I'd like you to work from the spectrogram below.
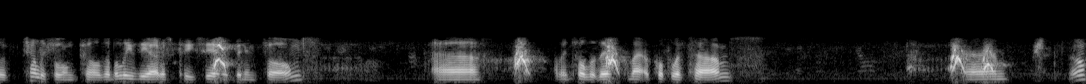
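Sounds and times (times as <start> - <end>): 
speech: 0.0 - 3.2, 4.3 - 7.5, 9.6 - 10.8
dog barking outdoors: 2.1 - 2.4, 5.1 - 6.4, 9.1 - 10.5.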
